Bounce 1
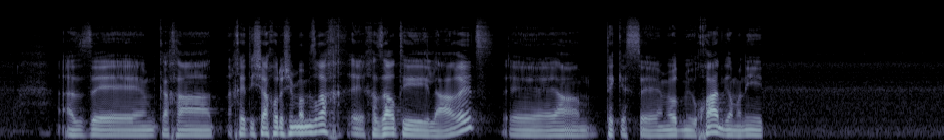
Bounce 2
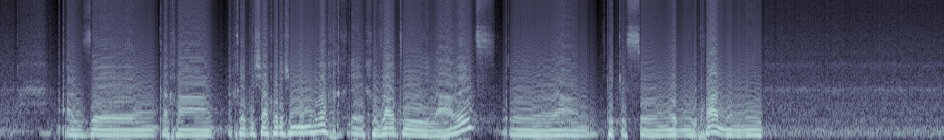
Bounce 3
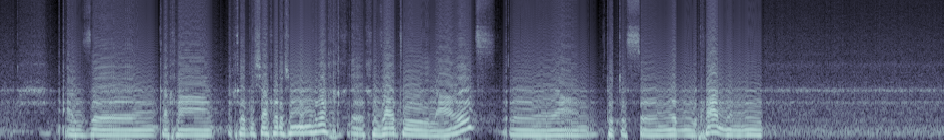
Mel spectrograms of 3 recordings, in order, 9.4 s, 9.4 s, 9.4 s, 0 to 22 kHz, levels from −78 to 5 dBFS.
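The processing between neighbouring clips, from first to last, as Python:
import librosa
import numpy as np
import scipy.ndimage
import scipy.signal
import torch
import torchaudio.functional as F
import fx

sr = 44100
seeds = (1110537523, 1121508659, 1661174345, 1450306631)

y1 = fx.halfwave_hold(x, sr)
y1 = fx.env_flatten(y1, sr, amount_pct=50)
y1 = y1 * librosa.db_to_amplitude(6.0)
y2 = fx.small_body(y1, sr, hz=(1100.0, 1700.0), ring_ms=35, db=9)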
